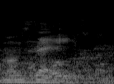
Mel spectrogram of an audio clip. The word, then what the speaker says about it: Mose: free free blacks now the correct pronunciation is Mosaic Port mosaic and uh the runaway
